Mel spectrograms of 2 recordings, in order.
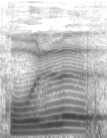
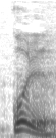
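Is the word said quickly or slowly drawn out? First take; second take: slowly; quickly. First: The word is said slowly and drawn out. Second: The word is said quickly and short. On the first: The speaker calls it wrong. "jangan lambat, jangan qul, tak betul" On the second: The speaker calls it right. "begitu saja"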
